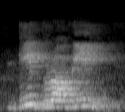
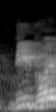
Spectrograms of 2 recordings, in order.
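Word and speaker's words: de Broglie: अब डी ब्रॉगली, डी ब्रॉय, बेटा डी ब्रॉगली लिखा जाता है, पर इसको प्रोनाउंसिएशन में हम डी ब्रॉय बोलते हैं।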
